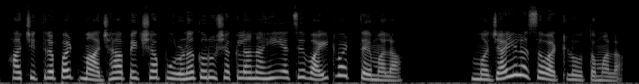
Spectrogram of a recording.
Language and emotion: Marathi, sad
